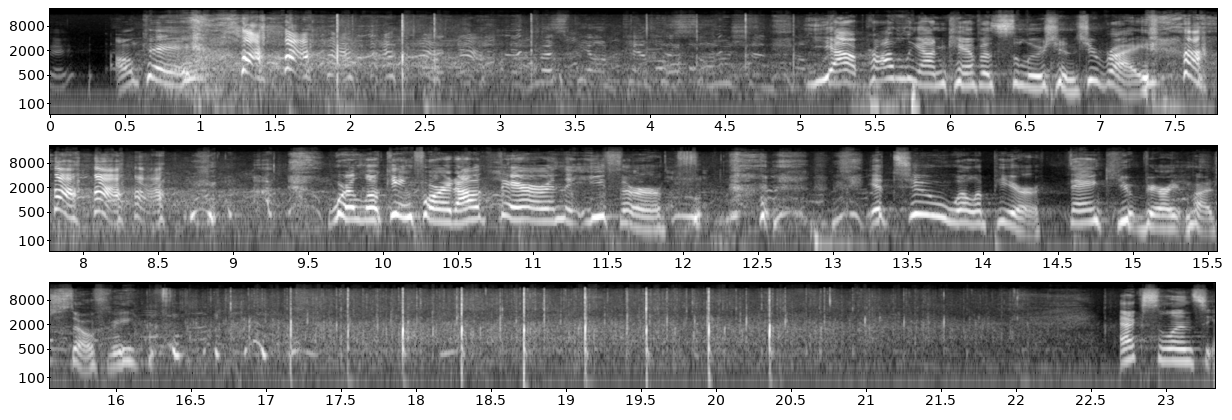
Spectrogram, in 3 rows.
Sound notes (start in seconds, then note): 0.7 laughter; 10.7 laughter; 19.4 applause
